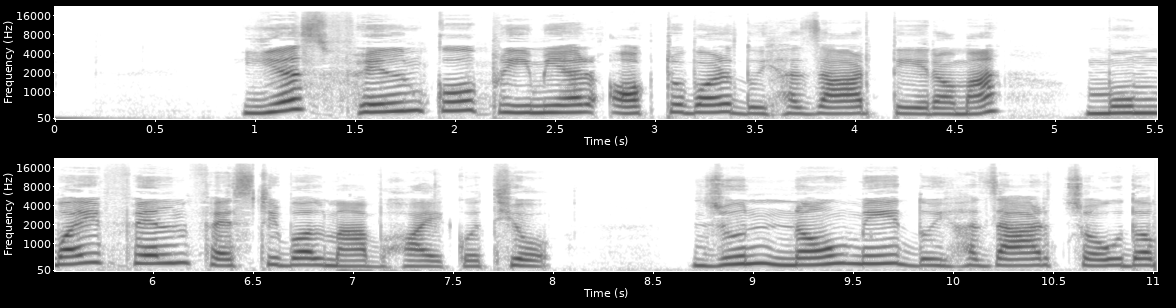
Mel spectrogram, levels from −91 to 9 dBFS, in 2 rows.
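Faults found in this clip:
Pre-echo at 6.53 to 6.55 s in speech. Short hiss arrives about 21 ms ahead of a sharp onset. The attack sounds softened and smeared. Probable component: transform codec on the media path. The onset sits late in a coding block. Quantisation noise sized for the loud part spreads across the whole block, filling the quiet gap before it.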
